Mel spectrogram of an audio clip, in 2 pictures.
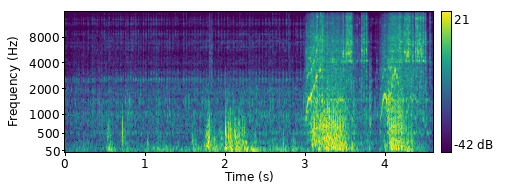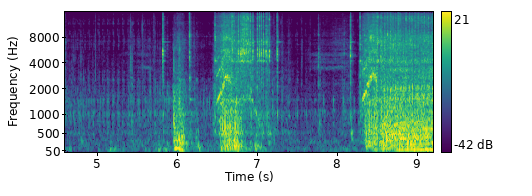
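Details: Yardworks 25cc trimmer after carburetor replacement and adjustment, fuel bowl filling once the loose gas cap was tightened: fires and revs in sharp bursts between quieter idle spells; starts readily and picks up cleanly.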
